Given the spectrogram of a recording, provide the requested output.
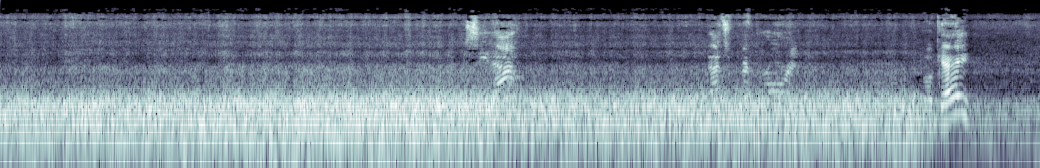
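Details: Propane ribbon-burner forge with regulator turned up to high pressure: strong, even, steady roar with no sputter or pulsing, unlike the sputtering at low setting; normal full burner roar.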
